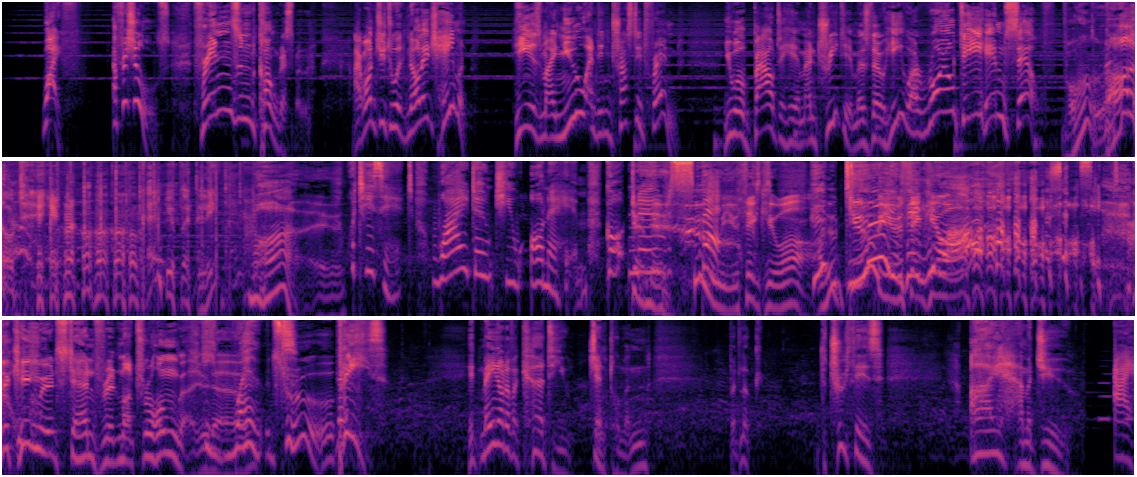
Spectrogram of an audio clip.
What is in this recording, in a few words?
Cartoon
